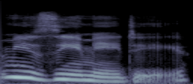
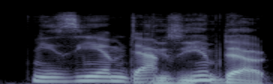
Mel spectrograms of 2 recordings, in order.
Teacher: The D sound links directly to the word out.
